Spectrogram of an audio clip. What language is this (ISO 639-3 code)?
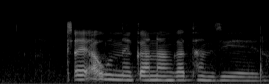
ven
